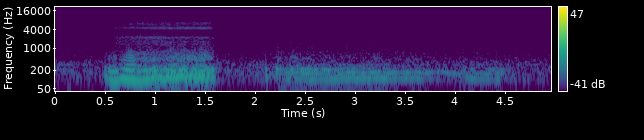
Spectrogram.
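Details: Sleeping dog snoring: a loud, rattling snore on the in-breath, then a softer rumbling out-breath.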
